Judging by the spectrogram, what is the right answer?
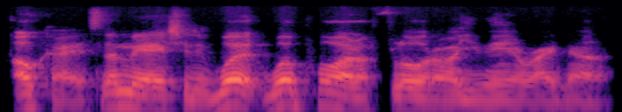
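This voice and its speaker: A man interviewing a guest in a relaxed, casual way, often affirming and repeating himself. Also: lowish voice, fast talker, highs cut off. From Arkansas, US.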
